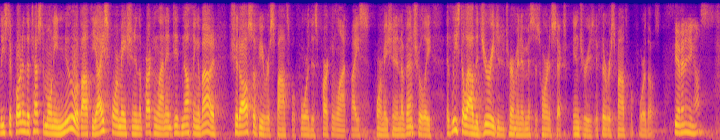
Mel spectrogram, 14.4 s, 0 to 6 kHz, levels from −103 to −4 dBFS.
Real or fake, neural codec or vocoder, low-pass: fake; codec, 24 kHz, 0.9 kbps, DualCodec; 5.4 kHz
